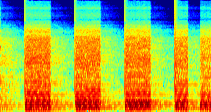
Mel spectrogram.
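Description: Sustained distorted electric guitar chopped hard on and off by a square-wave tremolo: a Subtractor LFO's control voltage switches the mixer channel's level. The pulse rate shifts as the LFO rate is raised toward eighth notes.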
